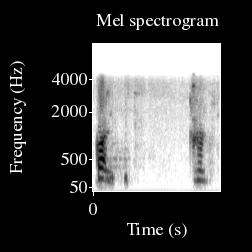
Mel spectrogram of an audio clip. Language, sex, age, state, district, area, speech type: Kannada, male, 18-30, Karnataka, Bellary, rural, conversation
